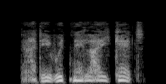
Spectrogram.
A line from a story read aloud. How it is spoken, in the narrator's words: A little girl whispered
